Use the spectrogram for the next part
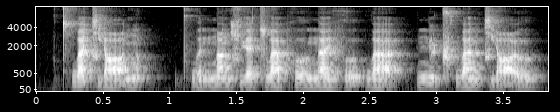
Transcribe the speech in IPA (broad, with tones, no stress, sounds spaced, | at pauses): t̪ʰ w ä˥˩ t͡ɕ j ɑ̰˨˩˦ ŋ | pʰ w ə̰˨˩ n n̪ ɑ˥˩ ŋ ɕ ɥ ɛ˥ t͡s w ä˥˧ pʰ o˥˧ ʊ̯ n̪ a˥˩ ɪ̯ f o̰˨˩ ʊ̯ p w ä˥˩ | n̪ y˥˩ ʈ͡ʂʰ w a˥ n t͡ɕ j ɑ̰˨˩˦ ʊ̯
